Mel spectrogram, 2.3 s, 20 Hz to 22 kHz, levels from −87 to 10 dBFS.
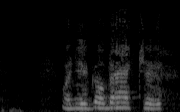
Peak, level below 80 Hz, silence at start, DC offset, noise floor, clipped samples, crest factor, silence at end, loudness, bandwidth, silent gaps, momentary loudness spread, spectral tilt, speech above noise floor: -30 dBFS; -74 dBFS; 0.1 s; under 0.1%; -77 dBFS; under 0.1%; 16 dB; 0.2 s; -44 LUFS; 16 kHz; none; 7 LU; -7 dB/octave; 34 dB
